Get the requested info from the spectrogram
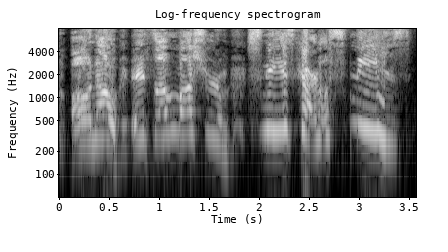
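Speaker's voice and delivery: high, loud, slow screech; mock Sheen screaming. Imitating Sheen urging Carl to sneeze, high shrieking. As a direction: scream it like a cartoon kid begging. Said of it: "is like".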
